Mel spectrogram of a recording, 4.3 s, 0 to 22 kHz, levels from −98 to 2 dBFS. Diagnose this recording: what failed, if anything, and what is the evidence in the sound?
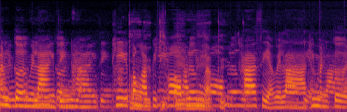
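The failure is in call processing: echo with no canceller. The far end is playing the call through a loudspeaker, its microphone picks that playback back up, and no echo cancellation removes it before it returns. Throughout the clip, every stretch of speech is trailed about half a second later by a second copy sitting about 6 dB down. That copy sounds thinner, since it has crossed the network twice and passed through a speaker and a room.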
